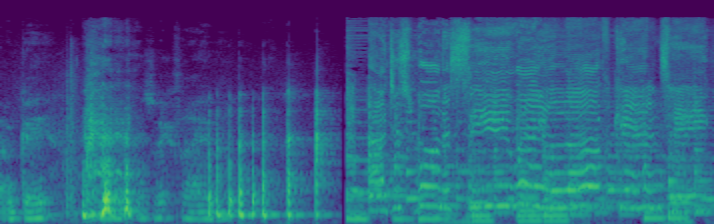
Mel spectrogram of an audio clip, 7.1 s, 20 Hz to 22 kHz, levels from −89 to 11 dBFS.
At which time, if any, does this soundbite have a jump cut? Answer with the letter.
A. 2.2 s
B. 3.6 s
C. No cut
B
